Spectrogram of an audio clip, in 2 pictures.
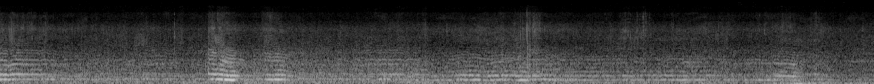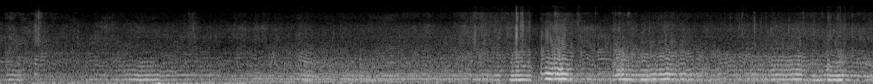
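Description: Dense, steady buzzing of many honeybees as the recorder moves toward a beehive, a continuous droning hum with a few louder passes as individual bees fly near; one bee lands on a finger. No voices.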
